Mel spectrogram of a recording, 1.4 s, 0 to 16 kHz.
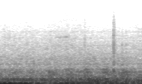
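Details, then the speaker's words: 2007 Ford F-150 5.4 V8 4WD, about 200,000 miles, on test drive around 25–30 mph: deep steady hum under road rumble, louder when steering left, quieter right; driver's side front wheel bearing hum suspected. "yeah when you do on the right side it doesn't so i'm assuming that the driver's side bearing is making that noise when you pull to the left it's gonna stop when you're putting right and create more noise"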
